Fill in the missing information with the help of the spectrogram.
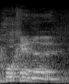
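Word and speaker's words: por qué no: Porqueno is how you say it. – Porqueno? – Yeah. Which is why not.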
